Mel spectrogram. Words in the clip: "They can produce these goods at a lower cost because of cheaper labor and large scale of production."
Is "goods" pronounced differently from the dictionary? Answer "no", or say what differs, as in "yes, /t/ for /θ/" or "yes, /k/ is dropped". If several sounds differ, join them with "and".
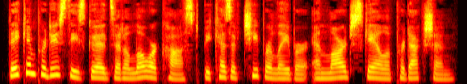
no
